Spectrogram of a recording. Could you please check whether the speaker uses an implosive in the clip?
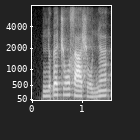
yes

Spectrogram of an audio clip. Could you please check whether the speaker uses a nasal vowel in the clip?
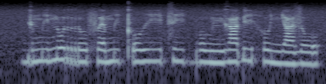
yes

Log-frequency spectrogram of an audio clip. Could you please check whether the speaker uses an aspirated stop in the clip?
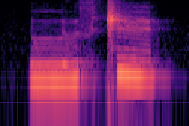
no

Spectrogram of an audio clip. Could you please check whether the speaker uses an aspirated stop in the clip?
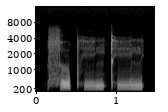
yes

